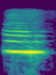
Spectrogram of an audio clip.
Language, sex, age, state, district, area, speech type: Manipuri, female, 45-60, Manipur, Imphal West, urban, conversation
